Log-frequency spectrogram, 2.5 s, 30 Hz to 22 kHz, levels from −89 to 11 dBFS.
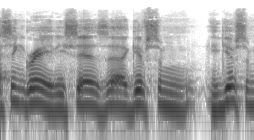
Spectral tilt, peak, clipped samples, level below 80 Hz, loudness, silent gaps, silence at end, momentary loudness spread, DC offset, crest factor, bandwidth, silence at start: -5 dB/octave; -2 dBFS; under 0.1%; -62 dBFS; -18 LUFS; none; 0 s; 7 LU; under 0.1%; 16 dB; 14.5 kHz; 0 s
